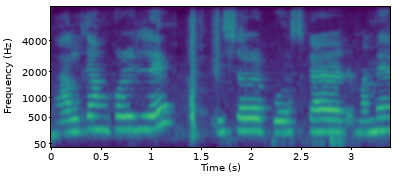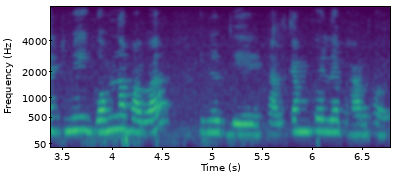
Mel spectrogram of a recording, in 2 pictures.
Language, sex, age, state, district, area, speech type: Assamese, female, 60+, Assam, Tinsukia, rural, spontaneous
